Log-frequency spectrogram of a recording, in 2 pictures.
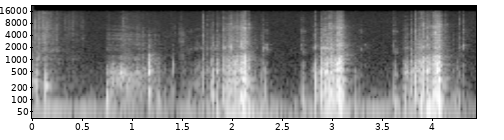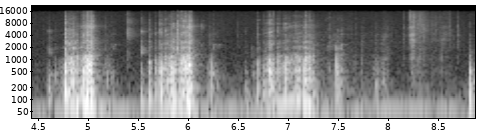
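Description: A knife blade shaves curls off the grooved end of a solid yellow oval Noxes bar soap resting on a table. Dry, crinkly scraping and tearing strokes repeat roughly once per second, each a short broadband rasp with quiet pauses between.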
